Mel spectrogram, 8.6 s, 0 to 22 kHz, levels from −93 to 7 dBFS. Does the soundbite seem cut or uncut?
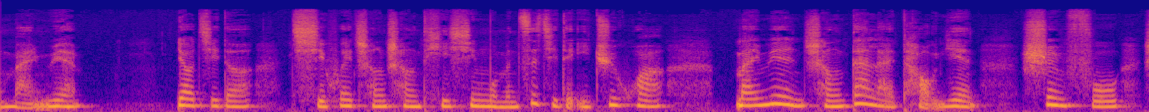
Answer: uncut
